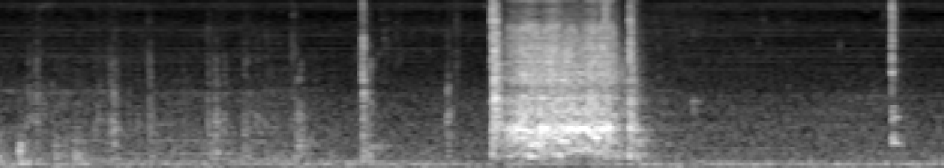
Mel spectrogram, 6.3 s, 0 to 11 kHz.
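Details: Chevy truck with a gasoline 350 V8 mistakenly filled with diesel; the fuel line is bled at the throttle body feed while cranking. About a second of cranking with clicks, no start.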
